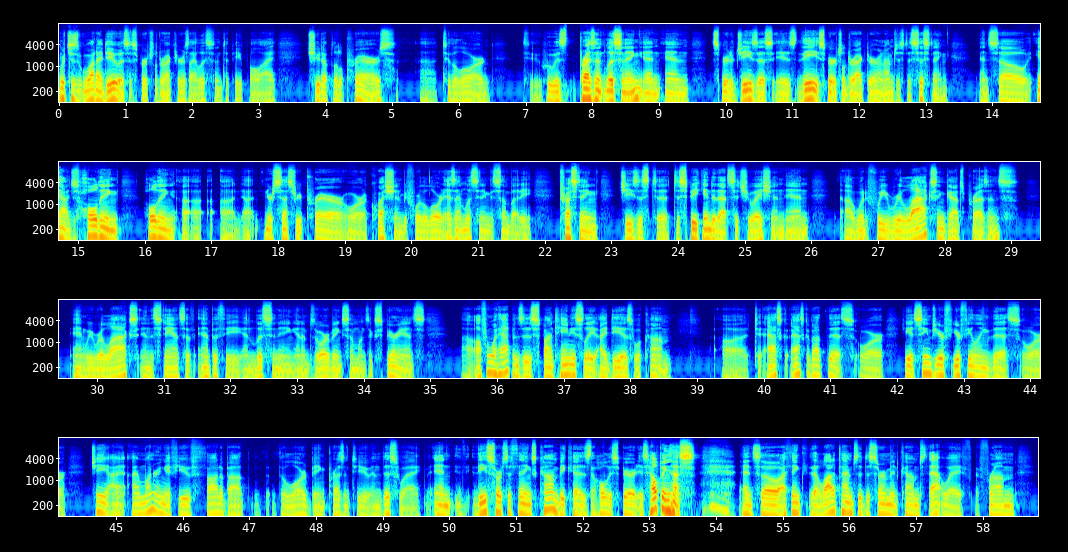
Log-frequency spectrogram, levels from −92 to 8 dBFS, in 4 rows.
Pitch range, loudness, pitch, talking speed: 85-105 Hz, -26 LUFS, 95 Hz, 170 wpm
